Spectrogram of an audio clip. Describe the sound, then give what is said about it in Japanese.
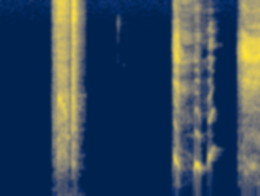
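Camera shutter clicks as a photo is taken, a few crisp mechanical snaps in short clusters separated by silence, quiet and dry. “写真を撮るわよ。 ほら、こっちを見なさい。”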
